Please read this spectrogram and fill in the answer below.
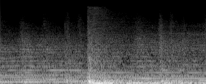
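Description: Music with held, sustained chords and a heavy low hit about a second in.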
